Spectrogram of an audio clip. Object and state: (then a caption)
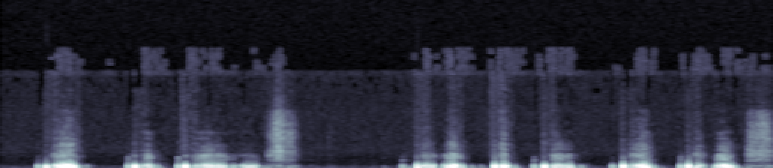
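Paper scratched by steel dip pen nib. A stainless steel dip pen nib scratches and strokes across a flat paper sheet while writing characters, making short rasping strokes. The strokes come in two clusters separated by a brief pause near the middle, with a few brighter, higher scratches at the ends of strokes.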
